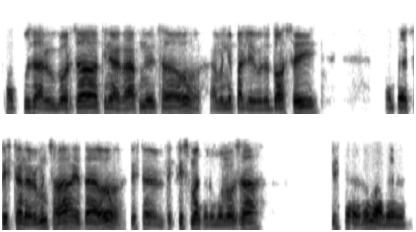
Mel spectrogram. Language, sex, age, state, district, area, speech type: Nepali, male, 30-45, West Bengal, Darjeeling, rural, conversation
